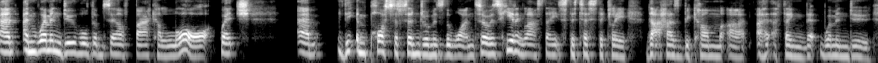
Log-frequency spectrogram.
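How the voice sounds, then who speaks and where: A woman's fairly low, dark, mellow voice in a Scottish accent, with ordinary pitch variation and a moderate pace, over a quiet background. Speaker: leadership coach and author. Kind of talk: interview.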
